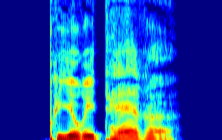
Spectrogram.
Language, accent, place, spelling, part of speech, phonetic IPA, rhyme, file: German, Germany, Berlin, prioritäre, adjective, [pʁioʁiˈtɛːʁə], -ɛːʁə, De-prioritäre.ogg
- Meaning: inflection of prioritär: 1. strong/mixed nominative/accusative feminine singular 2. strong nominative/accusative plural 3. weak nominative all-gender singular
